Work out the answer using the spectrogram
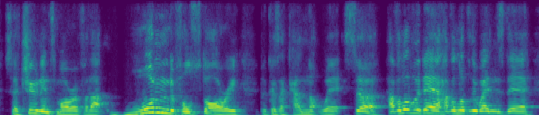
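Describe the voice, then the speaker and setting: A man's voice: on the high side, lively intonation, fast talker, a little mellow. A man with a northern English accent chats casually as an online show host. He rambles along and often breaks off his own sentences to start again. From Hull, England. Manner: chatty, rambling, self-interrupting. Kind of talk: casual chat.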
